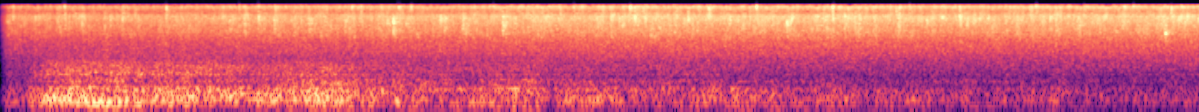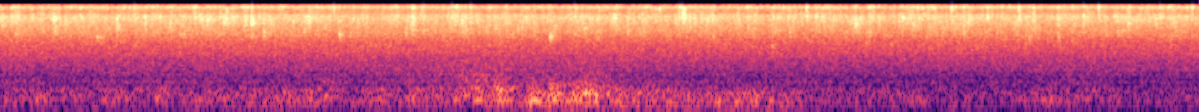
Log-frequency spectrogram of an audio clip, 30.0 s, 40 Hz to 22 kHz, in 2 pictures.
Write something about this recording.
Sound effects > Natural elements and explosions
Rainstorm, Lightning & Thunder 2
Heavy rainstorm with occasional lightning bolts and thunder. Recorded in Tulsa, OK on the evening of September 20, 2025.
bolt, lightning, lightning-bolt, rain, rainstorm, storm, thunder, thunderstorm, weather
